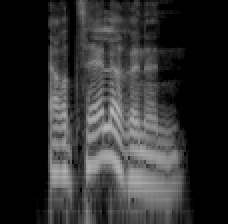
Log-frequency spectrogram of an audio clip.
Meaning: plural of Erzählerin
- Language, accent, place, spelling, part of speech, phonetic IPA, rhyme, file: German, Germany, Berlin, Erzählerinnen, noun, [ɛɐ̯ˈt͡sɛːləʁɪnən], -ɛːləʁɪnən, De-Erzählerinnen.ogg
